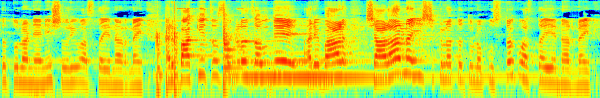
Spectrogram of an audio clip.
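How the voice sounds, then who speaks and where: Tender devout father pleading with his boy, high and warm-toned, put on by a woman preacher. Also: lightly acted. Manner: gentle coaxing advice. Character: tearful devout father, pilgrim farmer.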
